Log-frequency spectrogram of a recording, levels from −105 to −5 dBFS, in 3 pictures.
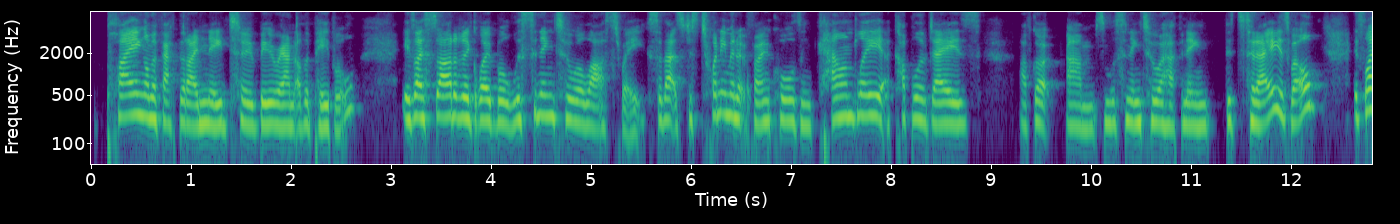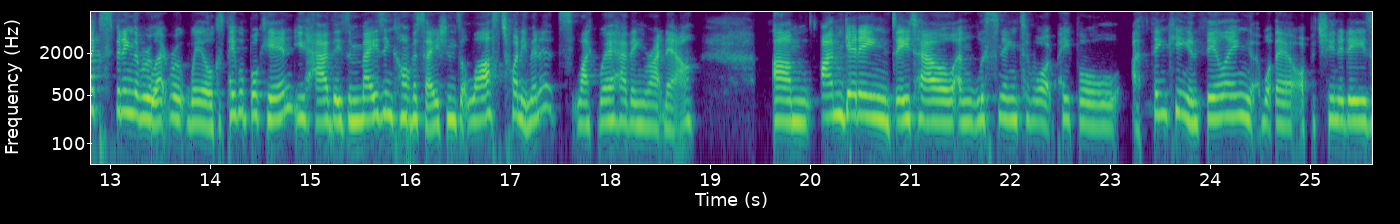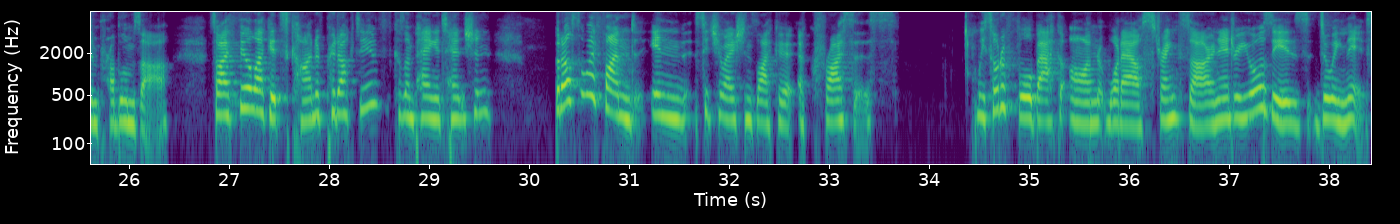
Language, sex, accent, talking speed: English, female, Australian, 195 wpm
